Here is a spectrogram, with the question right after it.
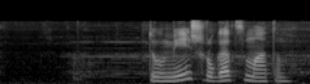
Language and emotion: Russian, neutral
